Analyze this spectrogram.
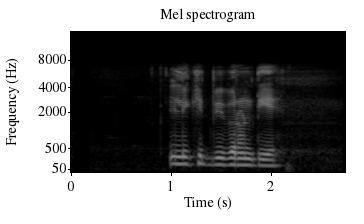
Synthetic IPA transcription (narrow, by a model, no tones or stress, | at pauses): likʰit̪biboɾond̪ie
